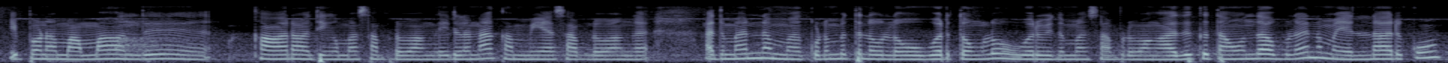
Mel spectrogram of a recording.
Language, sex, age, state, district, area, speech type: Tamil, female, 30-45, Tamil Nadu, Thanjavur, urban, spontaneous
